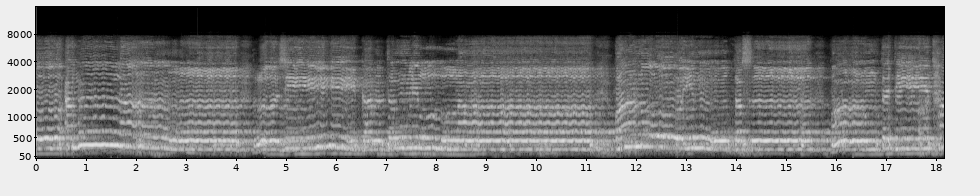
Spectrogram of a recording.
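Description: A man singing a naat, an Islamic devotional poem, in long drawn-out melodic phrases with wavering held notes, broken by short pauses about every four to seven seconds.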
